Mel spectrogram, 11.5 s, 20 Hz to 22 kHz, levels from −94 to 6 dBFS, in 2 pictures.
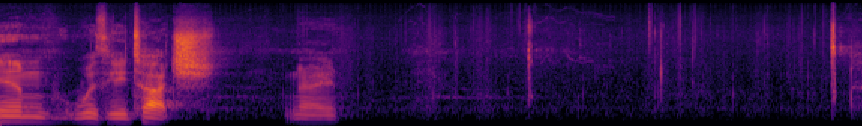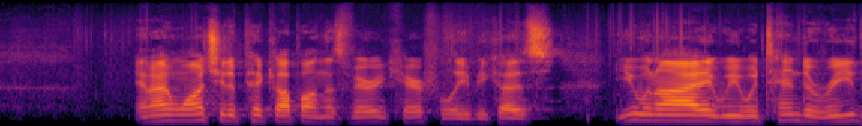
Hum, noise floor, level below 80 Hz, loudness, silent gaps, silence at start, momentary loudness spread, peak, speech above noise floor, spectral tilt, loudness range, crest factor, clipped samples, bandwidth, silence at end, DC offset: none; -61 dBFS; under -90 dBFS; -24 LUFS; none; 0 s; 24 LU; -4 dBFS; 34 dB; 1.5 dB/octave; 16 LU; 26 dB; under 0.1%; over 20 kHz; 0 s; under 0.1%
